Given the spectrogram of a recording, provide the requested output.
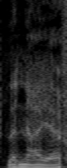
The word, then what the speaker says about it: Linnea: Is it Linnea or Linnea? Yeah, I think it is Linnea, and I think I've been saying it wrong for years.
